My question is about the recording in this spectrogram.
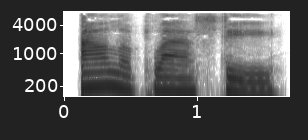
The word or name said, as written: alloplasty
